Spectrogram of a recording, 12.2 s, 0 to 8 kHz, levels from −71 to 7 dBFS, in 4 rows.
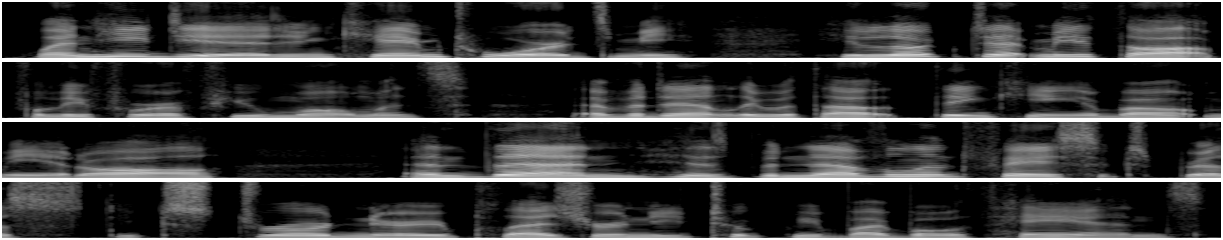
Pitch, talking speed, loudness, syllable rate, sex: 185 Hz, 185 wpm, -19 LUFS, 5.3 syllables/s, female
